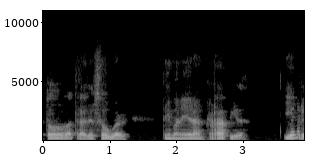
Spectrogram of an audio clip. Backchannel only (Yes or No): No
